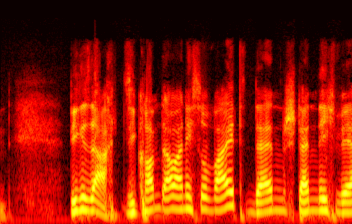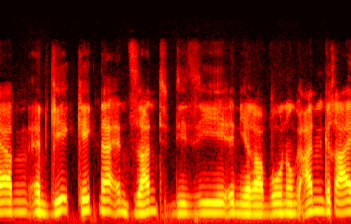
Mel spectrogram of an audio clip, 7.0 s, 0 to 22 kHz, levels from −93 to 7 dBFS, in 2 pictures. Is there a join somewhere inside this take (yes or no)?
no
